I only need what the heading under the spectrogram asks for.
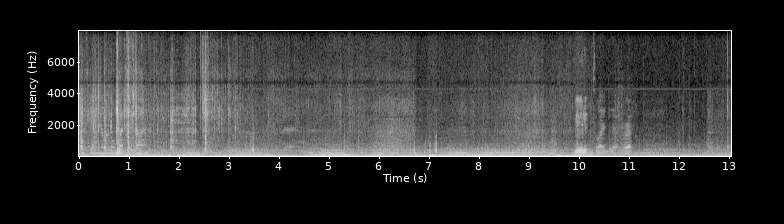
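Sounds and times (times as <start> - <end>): knocks from rough ground: 0.0 - 3.8
car engine running under load: 0.0 - 13.0.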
